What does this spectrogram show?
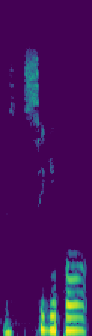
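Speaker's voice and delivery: soft, slow, cowed reply; small frightened stammer; meek stammer. Acted. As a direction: son quietly giving in to his angry mother. Son cowed after scolding.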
